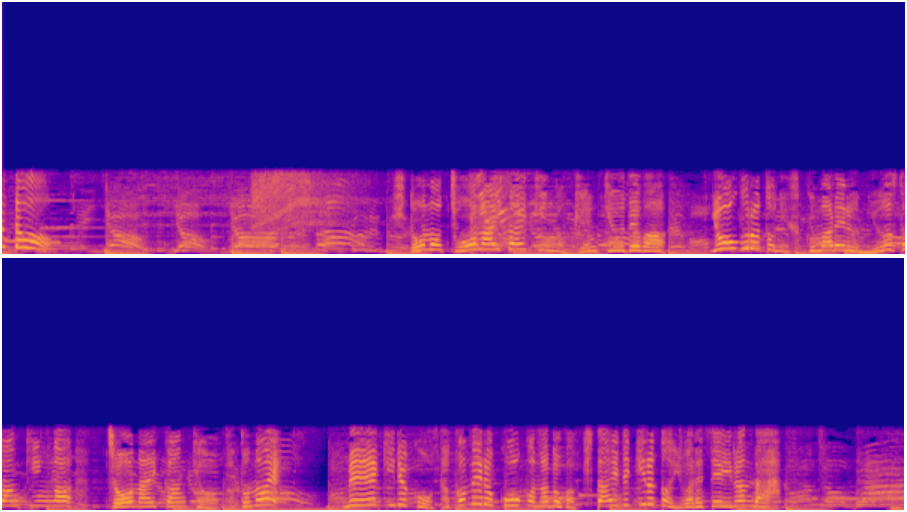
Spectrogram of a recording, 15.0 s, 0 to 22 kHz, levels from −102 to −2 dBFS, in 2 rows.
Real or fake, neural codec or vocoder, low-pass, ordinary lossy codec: real; none; 7.2 kHz; none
